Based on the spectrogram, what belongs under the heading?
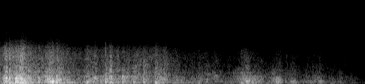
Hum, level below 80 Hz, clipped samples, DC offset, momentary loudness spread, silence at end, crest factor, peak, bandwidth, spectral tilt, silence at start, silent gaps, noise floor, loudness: none; -30 dBFS; under 0.1%; under 0.1%; 25 LU; 0.45 s; 22 dB; 0 dBFS; 3.2 kHz; -13.5 dB/octave; 0 s; none; -45 dBFS; -21 LUFS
